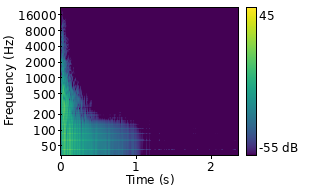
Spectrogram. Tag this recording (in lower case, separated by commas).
knock, domestic sounds, door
